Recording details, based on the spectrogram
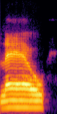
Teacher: So if you can round your mouth, you can say the W at the end.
